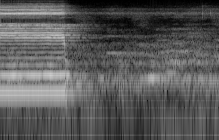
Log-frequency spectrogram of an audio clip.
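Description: A man reciting the Quran in Arabic, holding a long drawn-out vowel on one steady pitch. The vowel cuts off about two-thirds of a second in, leaving a pause with only faint room noise.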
